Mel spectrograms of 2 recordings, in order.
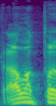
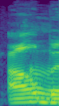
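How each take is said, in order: First: The name gets a soft Gaelic pronunciation. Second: The name gets a plain English pronunciation. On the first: This is the Gaelic form of the name. "Alapa in the Gaelic, It's a soft uh, pronunciation from Gaelic" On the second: This is the English form of the name. "Alba in English"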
